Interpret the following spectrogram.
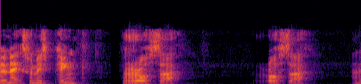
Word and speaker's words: rosa: we bien here the next one is pink Rosa Rosa and it's rolling the air again which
